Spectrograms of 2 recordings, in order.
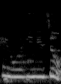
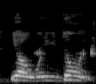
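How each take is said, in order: First: It sounds gentle and friendly. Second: It sounds harsh and confrontational.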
